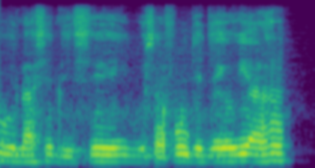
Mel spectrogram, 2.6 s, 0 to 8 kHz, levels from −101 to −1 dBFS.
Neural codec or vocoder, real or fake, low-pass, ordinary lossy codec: none; real; 7.2 kHz; none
